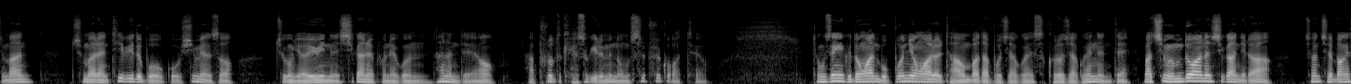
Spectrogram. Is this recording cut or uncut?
cut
